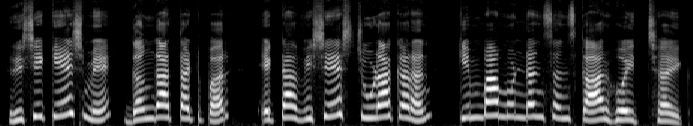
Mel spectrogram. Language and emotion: Maithili, neutral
